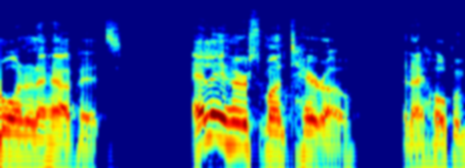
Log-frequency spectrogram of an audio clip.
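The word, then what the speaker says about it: Elehuris: I got this right it's El Laurice elaris Montero my bad uh from the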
